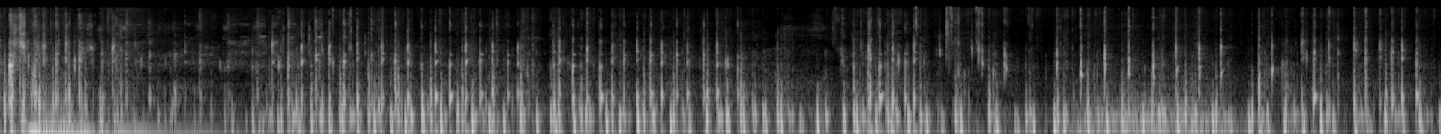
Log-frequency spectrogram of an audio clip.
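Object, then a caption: Polyester fitted baseball cap. Fingertips tap and scratch the stiff front panels of a navy New York Yankees polyester fitted baseball cap with an embroidered patch, held hollow and empty. A rapid, dense run of short, dull taps mixed with scratchy rustling follows a louder low rumble at the start. Each tap is muffled, mostly low in tone, and dies away almost at once.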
